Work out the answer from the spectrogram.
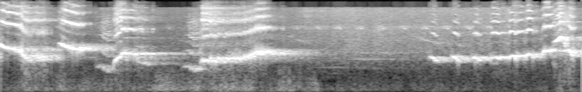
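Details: Morning phrases from a white-rumped shama (murai batu): a few loud sliding whistles, dipping then rising, a quieter gap, then a long rising whistle.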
